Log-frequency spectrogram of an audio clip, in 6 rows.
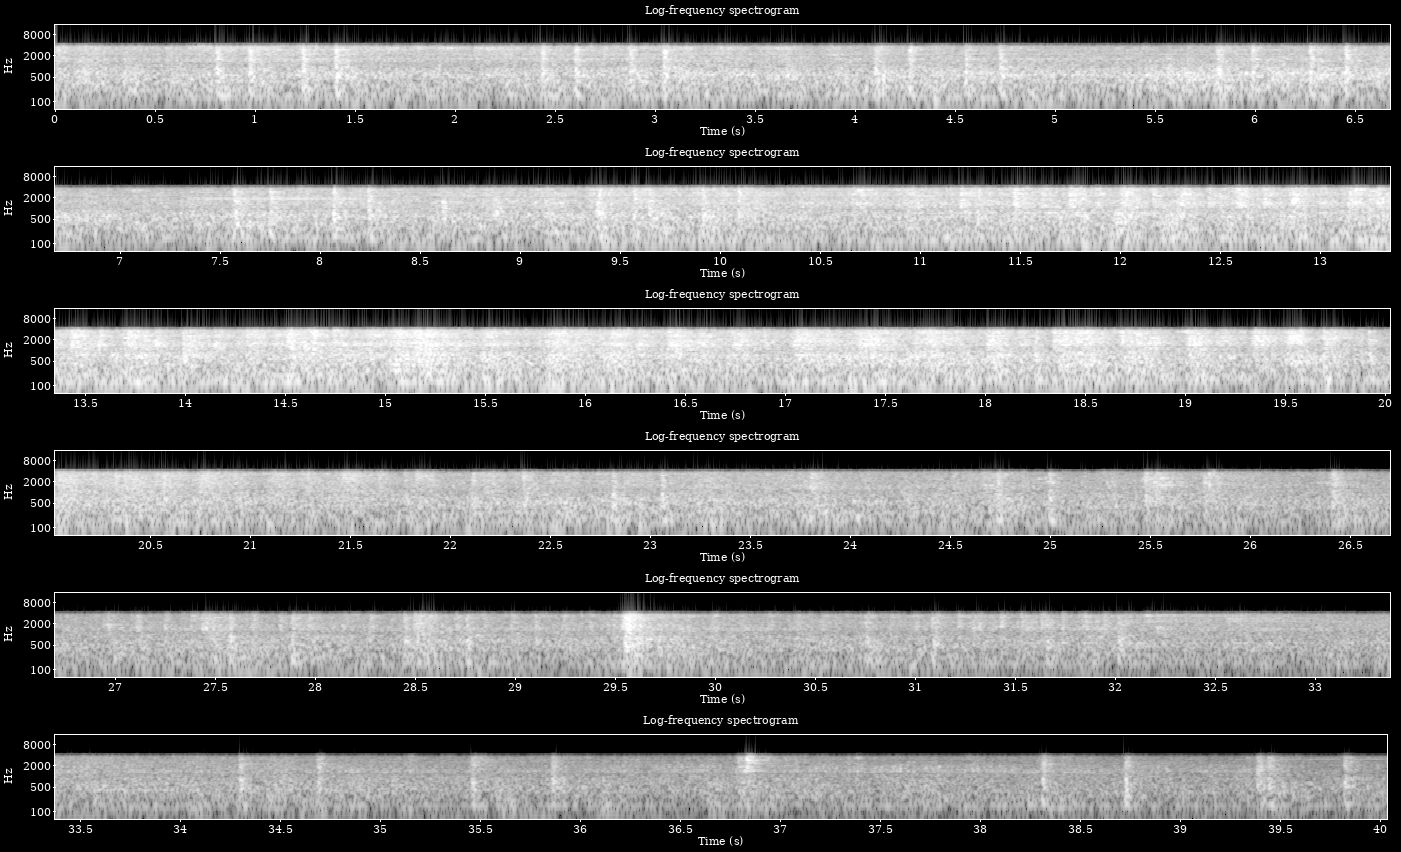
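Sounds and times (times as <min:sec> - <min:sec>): rumble of wheels on track: 0:00.0 - 0:40.0
wheels clicking over rail joints: 0:07.4 - 0:32.6, 0:36.6 - 0:37.6.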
